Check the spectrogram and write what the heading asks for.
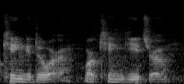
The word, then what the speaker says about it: Ghidorah: called King Ghidorah or King guitro as it's pronounced in Japanese King Ghidorah is this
